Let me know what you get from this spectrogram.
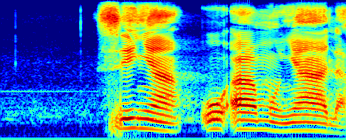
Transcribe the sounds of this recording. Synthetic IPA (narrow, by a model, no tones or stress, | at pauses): sɪɲaʊʔamʊɲaːla̰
